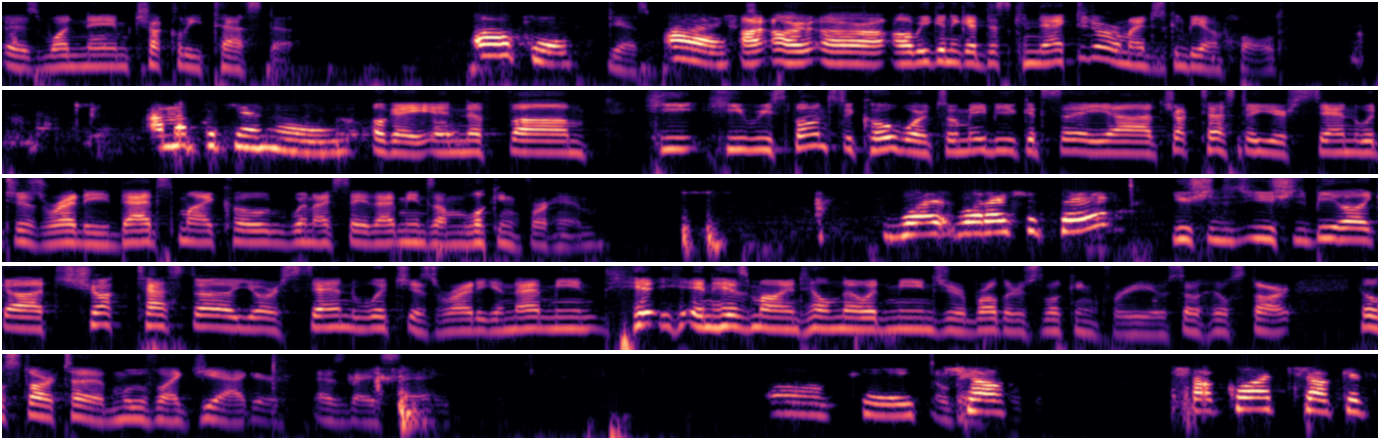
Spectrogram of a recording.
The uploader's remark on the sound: they put him on the phone with us.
